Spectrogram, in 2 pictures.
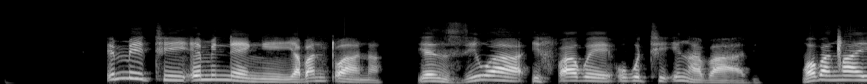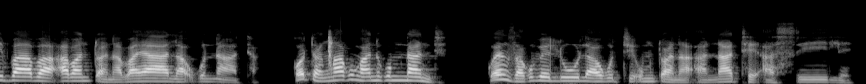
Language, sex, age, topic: North Ndebele, male, 50+, health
